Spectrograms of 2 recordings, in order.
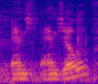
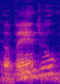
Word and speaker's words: Evangel: Angelov? Starts with an E. Evangel. Evangel?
